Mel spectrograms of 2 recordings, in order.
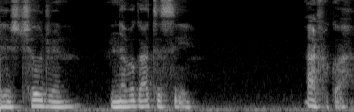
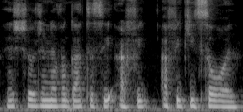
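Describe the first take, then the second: First: Said in the usual way. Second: "Afri-, Afiki soil" with Africa said as "Afiki"; imitating Cudjo's speech. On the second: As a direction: echo his learner's English, saying "Afiki soil". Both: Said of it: "He used to say it like that".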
